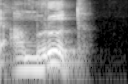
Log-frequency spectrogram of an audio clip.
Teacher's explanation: इसका उच्चारण दक्षिण वाले, उड़ीसा वाले, मुंबई वाले क्या करेंगे, रू की तरह करेंगे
